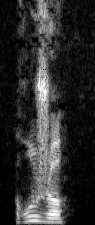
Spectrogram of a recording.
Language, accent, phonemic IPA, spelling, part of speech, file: French, France, /ʁu.ʒo/, rougeaud, adjective, LL-Q150 (fra)-rougeaud.wav
- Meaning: red-faced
